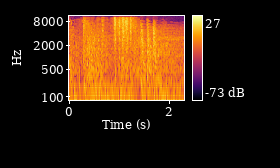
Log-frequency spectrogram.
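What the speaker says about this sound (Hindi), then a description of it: "फायरिंग हुई।" Gunfire in a militant attack on a BSF officer: a loud, dense burst of rapid shots with booming reports, continuous over a couple of seconds with no talking.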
